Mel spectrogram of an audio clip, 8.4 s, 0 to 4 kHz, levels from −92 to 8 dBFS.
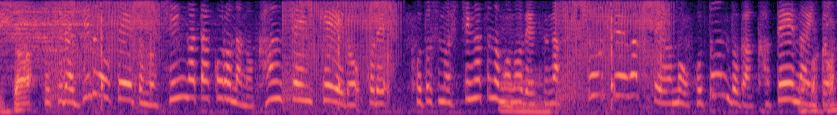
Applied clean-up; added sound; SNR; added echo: none; Fart; 10 dB; reverberation time 0.4 s.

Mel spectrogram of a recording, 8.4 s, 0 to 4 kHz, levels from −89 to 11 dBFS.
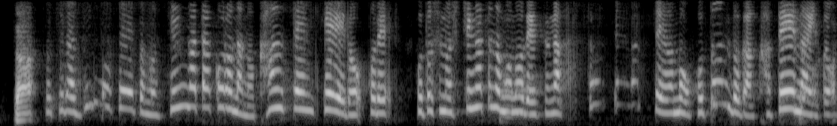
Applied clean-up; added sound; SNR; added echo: neural mask model DeepFilterNet 3.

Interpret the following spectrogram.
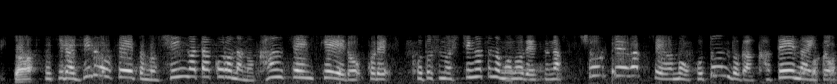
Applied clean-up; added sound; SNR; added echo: neural separator model SepFormer DNS4.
